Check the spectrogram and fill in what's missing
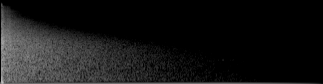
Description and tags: Flash 1,2MV 2
Buzz, electric, electric-arc, electricity, high-voltage, jacob, laboratory, s-ladder, tesla, unprocessed, volt, voltage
